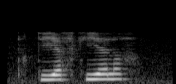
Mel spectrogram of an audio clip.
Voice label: "tiefkieller", alsace

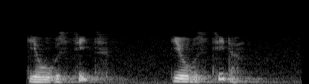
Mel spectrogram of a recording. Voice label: "johreszit", alsace; meteo

